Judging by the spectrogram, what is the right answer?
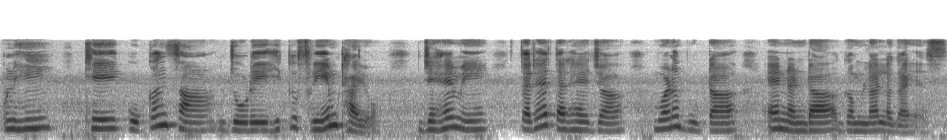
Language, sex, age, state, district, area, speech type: Sindhi, female, 30-45, Rajasthan, Ajmer, urban, spontaneous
